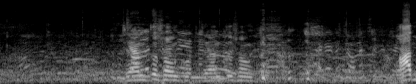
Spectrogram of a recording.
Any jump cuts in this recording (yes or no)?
no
